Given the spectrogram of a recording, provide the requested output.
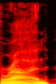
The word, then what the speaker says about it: Ran: For example, I enjoy Ran, pronounced Ron, which is basically King Lear with samurai.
